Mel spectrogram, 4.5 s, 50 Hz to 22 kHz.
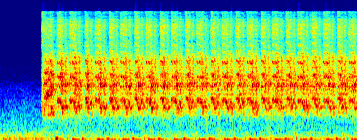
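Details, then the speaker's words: Rebuilt 2002 Honda Magna VF750C, first start in 8 months after the rebuild, new clutch cable and fresh oil; quiet, then the engine catches and settles into an even, brisk idle with a steady pulse; starts easily, healthy. "oh man I am so surprised on how easy that starts oh there's so much happiness"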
